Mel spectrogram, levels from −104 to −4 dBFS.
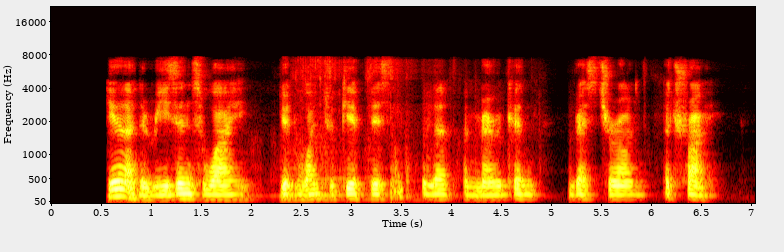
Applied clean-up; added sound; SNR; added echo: neural mask model DeepFilterNet 3.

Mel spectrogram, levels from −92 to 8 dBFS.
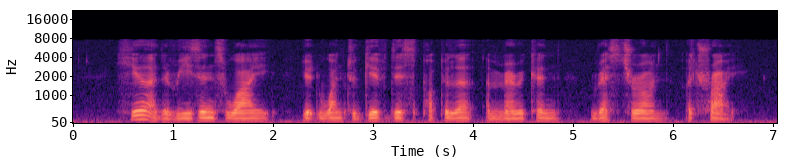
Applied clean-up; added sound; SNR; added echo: none; none; none; none.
